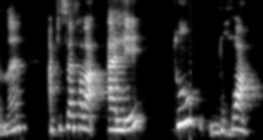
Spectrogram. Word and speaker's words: allez tout droit: Aqui você vai falar allez tout droit. E este T, tanto do tout quanto do droit, não é pronunciado.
